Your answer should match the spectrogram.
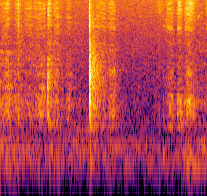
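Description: Chalk writing on a chalkboard: faint scratching strokes as a word is written, with one sharper chalk tap just under a second in.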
